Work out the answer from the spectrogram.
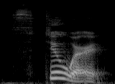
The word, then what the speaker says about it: Stuart: next one we have Stuart Stuart two syllables first vowel is ooh second syllable is a even though it is usually spelled s te waa Archie we don't say R we say a Stuart next one we have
